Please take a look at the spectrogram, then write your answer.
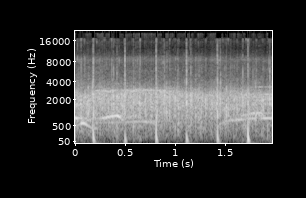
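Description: An audience at a success celebration event in Delhi claps in a steady, evenly spaced rhythm, about six sharp claps in two seconds over a sustained tonal hum.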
